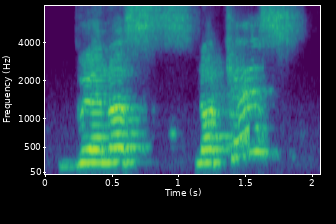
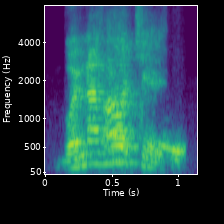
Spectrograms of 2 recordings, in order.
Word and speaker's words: buenas noches: Buenos noches? Victor, did I say it right? Buenas noches.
